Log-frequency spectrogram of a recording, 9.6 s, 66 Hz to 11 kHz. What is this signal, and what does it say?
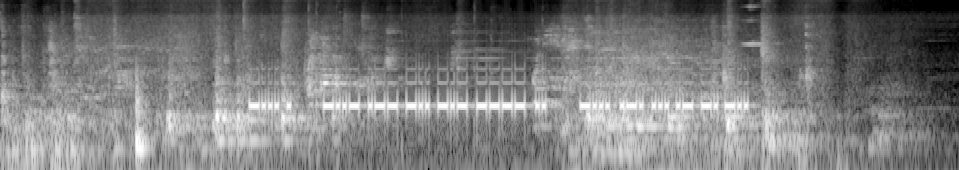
Morse code (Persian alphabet), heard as a keyed tone, hand-sent with a paddle, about 37 wpm, 450 Hz, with room echo and the noise inside a lift. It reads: به خودکشی برساند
